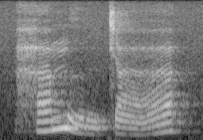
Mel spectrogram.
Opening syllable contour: rising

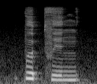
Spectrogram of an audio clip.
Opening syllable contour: high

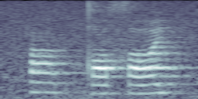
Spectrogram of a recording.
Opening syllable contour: high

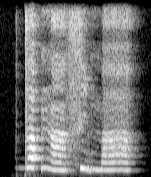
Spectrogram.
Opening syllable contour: high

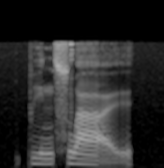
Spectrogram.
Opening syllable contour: rising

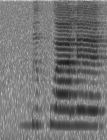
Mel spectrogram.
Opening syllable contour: high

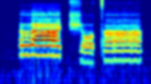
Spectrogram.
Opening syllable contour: high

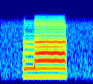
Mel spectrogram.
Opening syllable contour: high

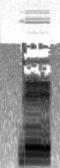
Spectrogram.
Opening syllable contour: low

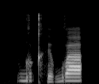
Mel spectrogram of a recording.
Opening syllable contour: high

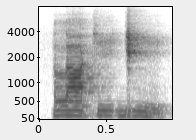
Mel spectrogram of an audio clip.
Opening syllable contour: high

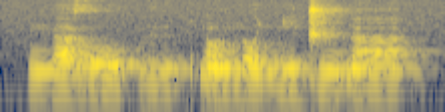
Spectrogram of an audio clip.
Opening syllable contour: rising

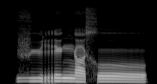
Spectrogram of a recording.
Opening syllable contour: high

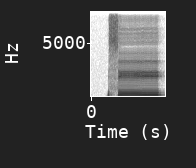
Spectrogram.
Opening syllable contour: high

